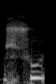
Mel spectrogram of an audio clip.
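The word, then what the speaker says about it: shu: Et sur le méridien vessie, au niveau du dos, il y a ce qu'on appelle les points choux dorsaux. Alors chou, ça s'écrit S-H-U.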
